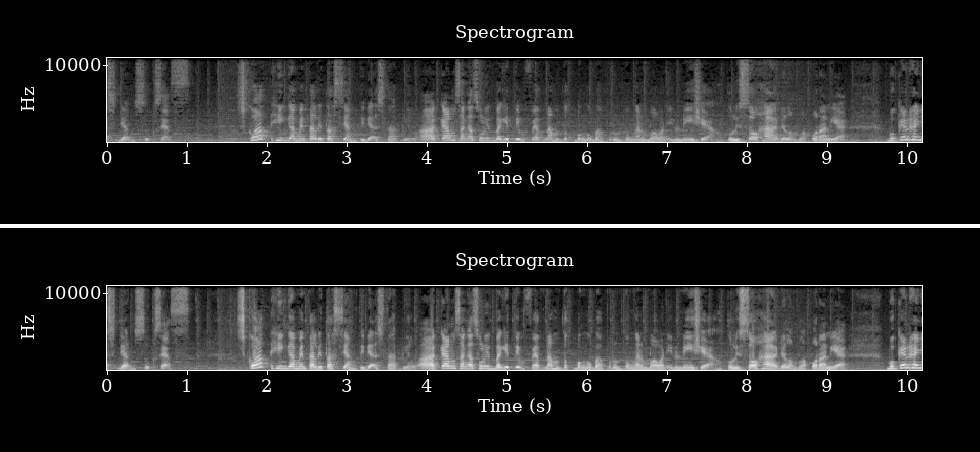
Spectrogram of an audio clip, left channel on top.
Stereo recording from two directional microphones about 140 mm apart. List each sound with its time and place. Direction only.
0.2 s a woman's voice: 55° right (ahead or behind)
